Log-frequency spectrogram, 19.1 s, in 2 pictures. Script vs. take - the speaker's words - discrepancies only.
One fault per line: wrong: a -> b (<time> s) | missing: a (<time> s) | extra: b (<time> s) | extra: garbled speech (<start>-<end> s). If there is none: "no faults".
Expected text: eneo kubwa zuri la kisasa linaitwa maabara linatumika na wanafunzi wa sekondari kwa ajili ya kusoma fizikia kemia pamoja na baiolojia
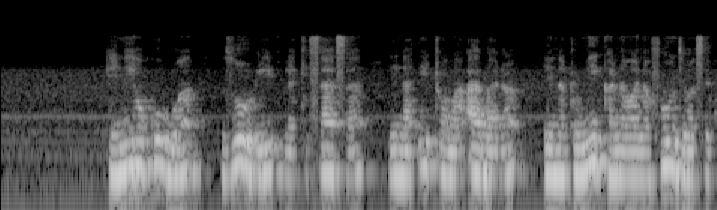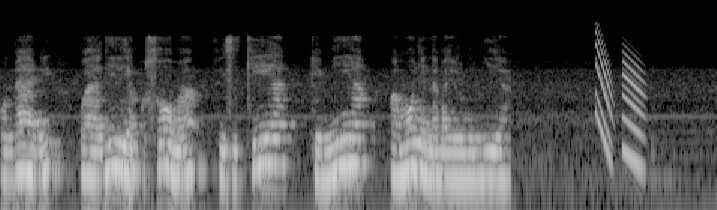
no faults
